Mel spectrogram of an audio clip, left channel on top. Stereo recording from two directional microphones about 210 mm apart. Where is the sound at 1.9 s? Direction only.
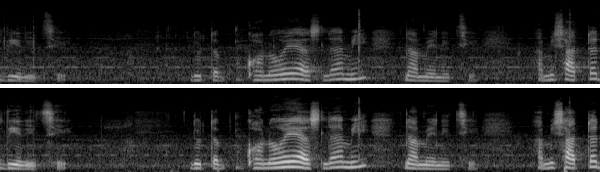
25° right (ahead or behind).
